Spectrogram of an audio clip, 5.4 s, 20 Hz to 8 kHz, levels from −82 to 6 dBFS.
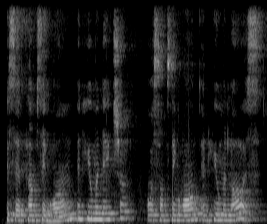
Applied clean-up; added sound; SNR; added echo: neural separator model SepFormer DNS4.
